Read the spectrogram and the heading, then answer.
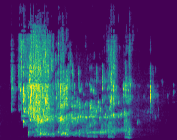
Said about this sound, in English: Okay, number one. That's my drum roll. Pour number one was hot water. Number two was cold water. Did you get it right?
